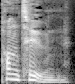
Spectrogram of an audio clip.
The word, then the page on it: pontoon: British English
